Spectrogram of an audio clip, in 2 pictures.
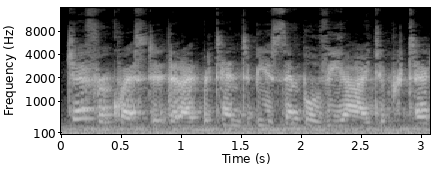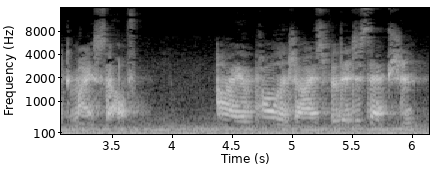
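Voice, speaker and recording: An actress voicing a calm, courteous female ship's computer in a video game, formal and precise. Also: deep voice, fairly quick, background noise, close to an everyday voice. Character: calm, courteous female artificial intelligence of a starship. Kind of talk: video game character dialogue.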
